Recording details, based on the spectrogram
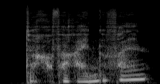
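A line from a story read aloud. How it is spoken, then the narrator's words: Almost inaudible murmur. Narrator (German): murmelte fast unhörbar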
